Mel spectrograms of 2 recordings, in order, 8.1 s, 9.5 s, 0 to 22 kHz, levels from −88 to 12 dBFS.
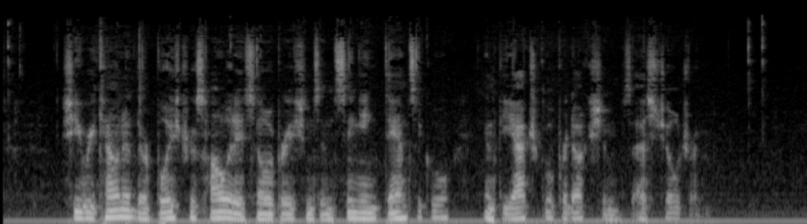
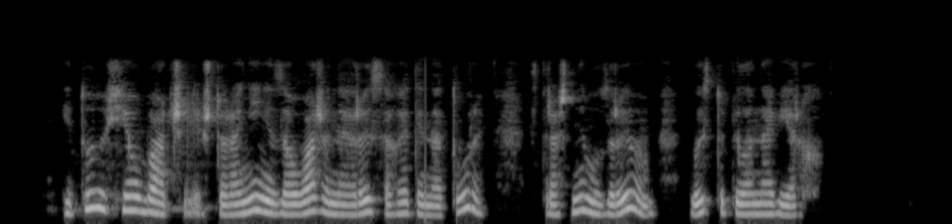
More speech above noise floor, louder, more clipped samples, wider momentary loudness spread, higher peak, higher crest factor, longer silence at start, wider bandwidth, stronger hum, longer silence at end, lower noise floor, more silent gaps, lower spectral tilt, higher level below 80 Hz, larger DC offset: second, 21 dB vs over 64 dB; first, -23 LUFS vs -26 LUFS; neither; first, 23 LU vs 10 LU; first, -4 dBFS vs -8 dBFS; about the same, 18 dB vs 18 dB; second, 0.05 s vs 0.65 s; first, 15 kHz vs 7.6 kHz; neither; second, 0 s vs 1.35 s; second, -43 dBFS vs under -90 dBFS; second, none vs 5.24-5.29 s, 6.79-6.89 s; about the same, -6 dB/octave vs -5.5 dB/octave; first, -38 dBFS vs -70 dBFS; neither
